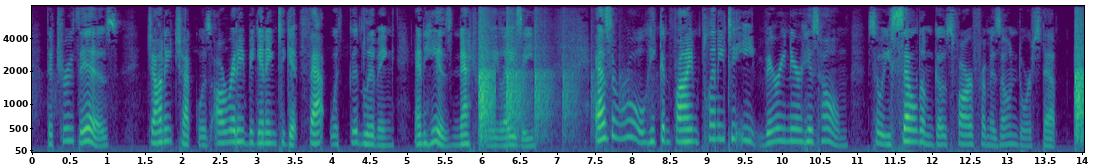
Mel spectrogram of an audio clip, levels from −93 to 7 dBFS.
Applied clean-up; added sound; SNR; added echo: none; Clapping; 7 dB; none.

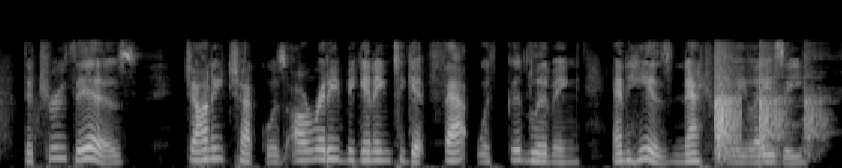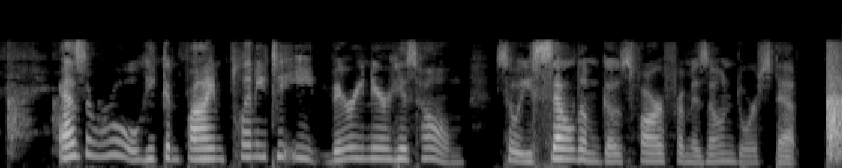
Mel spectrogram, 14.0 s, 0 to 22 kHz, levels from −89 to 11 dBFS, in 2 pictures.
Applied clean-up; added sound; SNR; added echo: classical method Wiener filter.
